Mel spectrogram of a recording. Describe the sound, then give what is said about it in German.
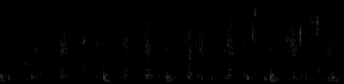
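Chocolate is bitten and chewed, giving faint, crisp crunching that repeats in many quick, irregular bursts, with no talk. “früher habe ich die Schokolade nicht gegessen, aber heute.”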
